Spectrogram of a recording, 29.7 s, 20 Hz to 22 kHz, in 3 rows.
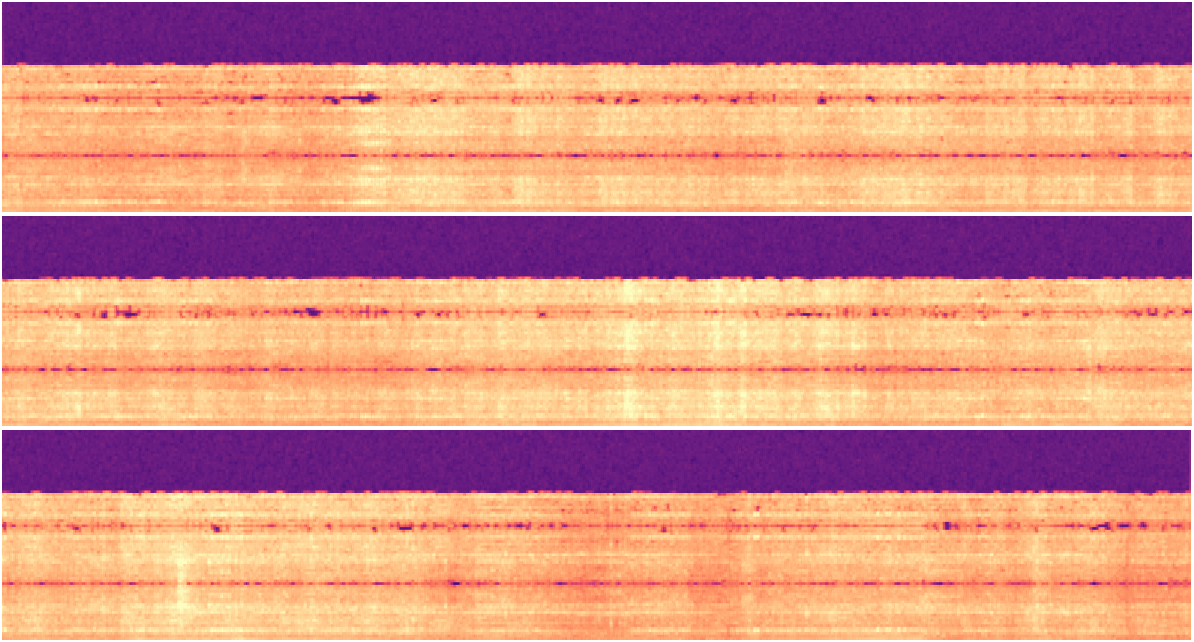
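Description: Yamaha WR250R's single-cylinder four-stroke engine running under load as the heavily laden dual-sport bike rides a soft sand track, its pitch rising and falling with the throttle, over a steady rush of wind noise.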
